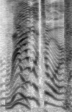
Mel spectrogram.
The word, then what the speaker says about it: realtor: No, there's no A in there. It's R-E-A-L-T-O-R. Okay. So it's there is an A in there. – No, no, not after the, not in the second part of it. – But then if you pronounced it that way, it would be realtor. – Yeah, you have to say real.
